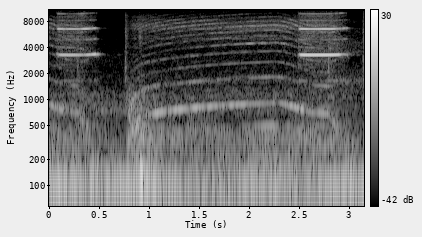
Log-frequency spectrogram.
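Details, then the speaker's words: 2011 Ford F-350 4WD dump truck, 6.2 gas, 30-some thousand miles: high squeal with a pitch-bending lower tone as the hydraulic pump raises the bed; it tightens and squeals only going up, pump suspected. "I think it's all in the pump though, because you'll hit the button sometimes and it'll start working immediately, and then it'll squeal."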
